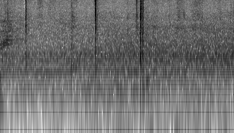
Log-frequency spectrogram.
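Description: Parachute suspension lines being worked into rubber-band stows on the deployment bag: three light, sharp snaps of elastic and line, spread across about a second and a half, over steady background noise.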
